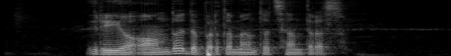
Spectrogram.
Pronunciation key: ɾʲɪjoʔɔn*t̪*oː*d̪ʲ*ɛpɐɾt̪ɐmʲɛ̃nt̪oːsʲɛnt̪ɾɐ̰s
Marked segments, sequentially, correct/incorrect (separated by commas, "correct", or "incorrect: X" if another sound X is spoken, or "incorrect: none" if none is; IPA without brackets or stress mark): incorrect: d̪, correct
